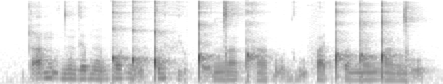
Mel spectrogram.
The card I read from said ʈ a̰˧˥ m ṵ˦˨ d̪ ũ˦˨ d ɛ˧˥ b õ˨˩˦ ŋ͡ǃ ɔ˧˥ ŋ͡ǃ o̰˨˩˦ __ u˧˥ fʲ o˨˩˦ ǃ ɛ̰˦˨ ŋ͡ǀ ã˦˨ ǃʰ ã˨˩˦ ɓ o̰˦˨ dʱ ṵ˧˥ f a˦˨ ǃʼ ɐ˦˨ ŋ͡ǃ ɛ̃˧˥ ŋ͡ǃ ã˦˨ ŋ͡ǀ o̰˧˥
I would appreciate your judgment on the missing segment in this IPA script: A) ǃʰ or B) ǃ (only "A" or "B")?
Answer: B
